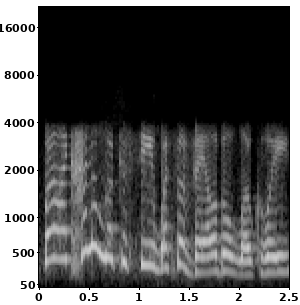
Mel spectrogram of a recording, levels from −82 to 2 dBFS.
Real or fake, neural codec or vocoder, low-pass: real; none; 7.2 kHz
